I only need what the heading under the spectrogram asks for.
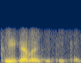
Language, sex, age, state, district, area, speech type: Punjabi, male, 45-60, Punjab, Barnala, rural, conversation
